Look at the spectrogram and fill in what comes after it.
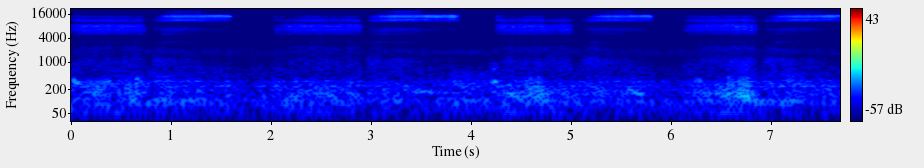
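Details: A cat purring while snoring: a steady low rumbling purr with breathy snore cycles rising and falling about once a second, and a faint high hiss in the background.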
